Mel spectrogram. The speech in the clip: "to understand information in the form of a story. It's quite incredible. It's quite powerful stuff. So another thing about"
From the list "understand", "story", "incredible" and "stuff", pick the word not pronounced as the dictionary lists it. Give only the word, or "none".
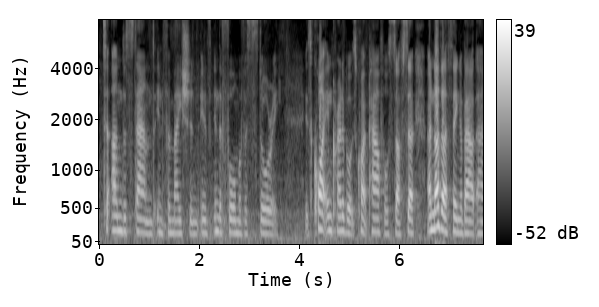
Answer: none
